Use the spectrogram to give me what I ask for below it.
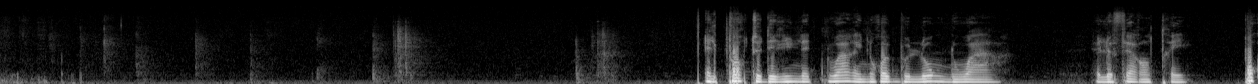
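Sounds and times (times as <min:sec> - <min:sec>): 
faint low hum: 0:00.0 - 0:12.5
door opening clunks and rattles: 0:03.8 - 0:04.4, 0:05.7 - 0:06.3
speech: 0:07.3 - 0:10.0, 0:11.0 - 0:12.5.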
